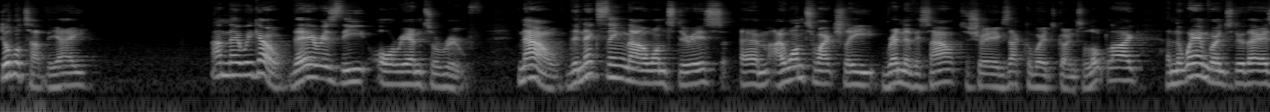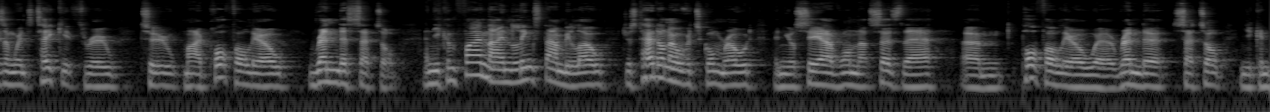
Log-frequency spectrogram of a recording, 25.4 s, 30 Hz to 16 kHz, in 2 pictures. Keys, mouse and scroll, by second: 0.2 a, 2.0 middle click, 2.6 scroll down 2, 2.9 scroll.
